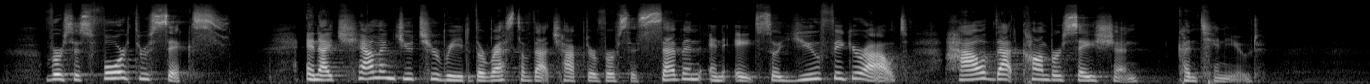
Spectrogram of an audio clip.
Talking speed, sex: 120 wpm, female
